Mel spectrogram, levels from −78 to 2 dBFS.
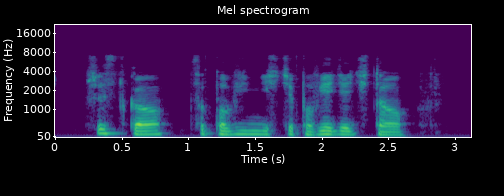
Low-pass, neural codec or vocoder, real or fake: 7.2 kHz; none; real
